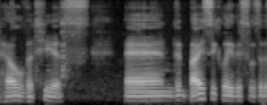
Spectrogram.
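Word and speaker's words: Helvétius: It's not Helveticus, it's Helvetius.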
